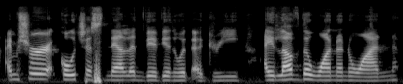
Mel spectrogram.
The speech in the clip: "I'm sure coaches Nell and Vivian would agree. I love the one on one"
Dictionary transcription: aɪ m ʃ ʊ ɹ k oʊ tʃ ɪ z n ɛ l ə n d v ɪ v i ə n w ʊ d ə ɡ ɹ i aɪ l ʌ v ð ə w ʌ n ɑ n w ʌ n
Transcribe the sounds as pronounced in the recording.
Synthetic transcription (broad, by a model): aɪ m ʃ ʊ ɹ k oʊ tʃ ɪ s n ɛ l ə n d v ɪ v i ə n w ʊ d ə ɡ ɹ i aɪ l ʌ v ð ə w ʌ n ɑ n w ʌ n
